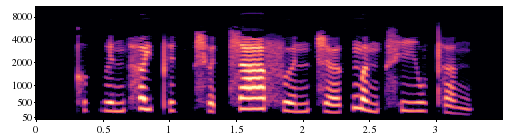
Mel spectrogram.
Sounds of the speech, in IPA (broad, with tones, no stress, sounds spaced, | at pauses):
kʰ ʊ˨ k̚ l ɪ˨˥ ŋ h ɐ˧ j pʰ ɪ˨˥ k̚ t͡sʰ ɵ˨˥ t̚ s aː˥ f ɵ˨˧ n t͡s œː˨˥ k̚ m ɐ˨˧ ŋ t͡sʰ iː˧ w t̪ʰ ɐ˨˩ ŋ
